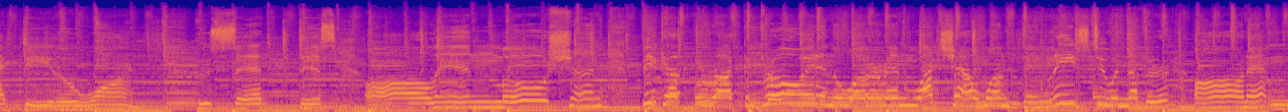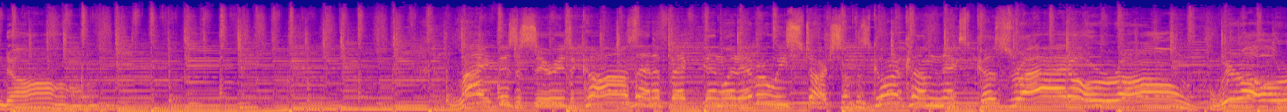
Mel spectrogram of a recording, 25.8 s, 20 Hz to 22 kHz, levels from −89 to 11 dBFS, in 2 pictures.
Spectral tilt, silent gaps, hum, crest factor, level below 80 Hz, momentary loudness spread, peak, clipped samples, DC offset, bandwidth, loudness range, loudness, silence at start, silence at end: -4 dB/octave; none; none; 14 dB; -26 dBFS; 6 LU; 0 dBFS; under 0.1%; under 0.1%; over 20 kHz; 4 LU; -14 LUFS; 0 s; 0 s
